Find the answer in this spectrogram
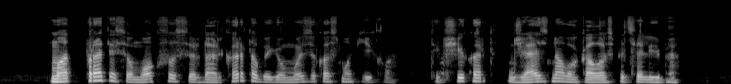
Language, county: Lithuanian, Kaunas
